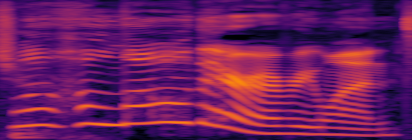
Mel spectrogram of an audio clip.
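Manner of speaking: bright, peppy, very high and swooping. Speaker trying to pep up a greeting, peppy, upbeat delivery. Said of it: "See, I'm trying to pep it up".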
